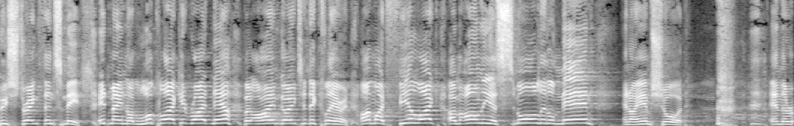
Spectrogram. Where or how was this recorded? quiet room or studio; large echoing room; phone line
large echoing room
